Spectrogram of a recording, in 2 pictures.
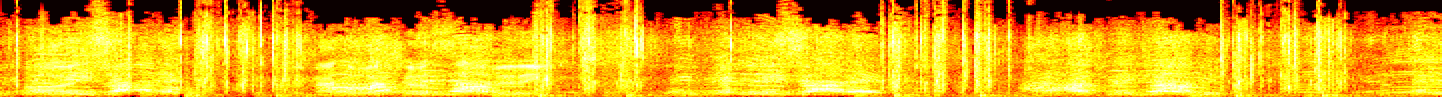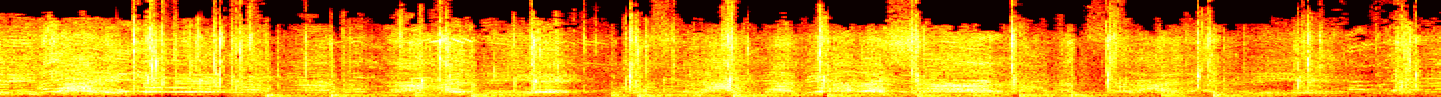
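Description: A large crowd of protesters shouting and chanting slogans together, loud throughout, with many short sharp sounds through it.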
